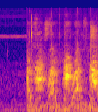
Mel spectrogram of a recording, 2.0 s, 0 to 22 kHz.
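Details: Long-coated female Chihuahua puppy, born 19 July 2018, eating dry solid food indoors; after a half-second hush come three short, high, sharp yips spaced roughly half a second apart, each rising and falling quickly.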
